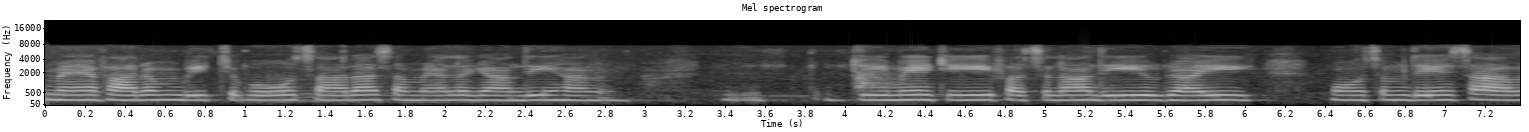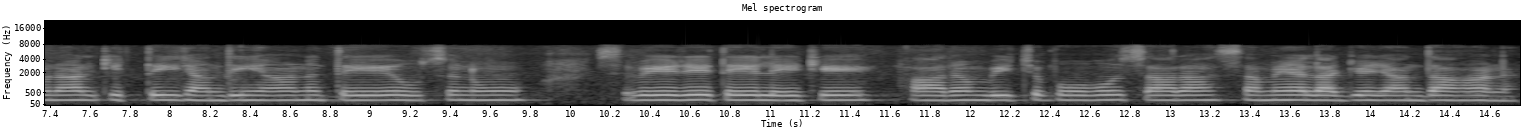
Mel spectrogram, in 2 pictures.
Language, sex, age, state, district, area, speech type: Punjabi, female, 30-45, Punjab, Rupnagar, rural, spontaneous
